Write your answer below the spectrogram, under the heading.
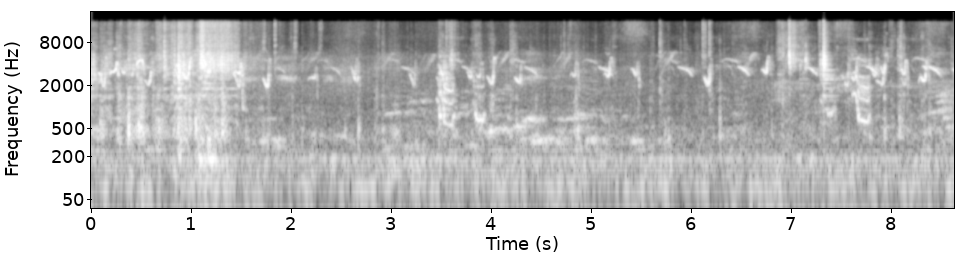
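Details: A loud rustling burst opens the recording, then several grey francolin chicks peep steadily: short, high, down-curving notes at uneven intervals, about three per second overall, with occasional clicks.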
